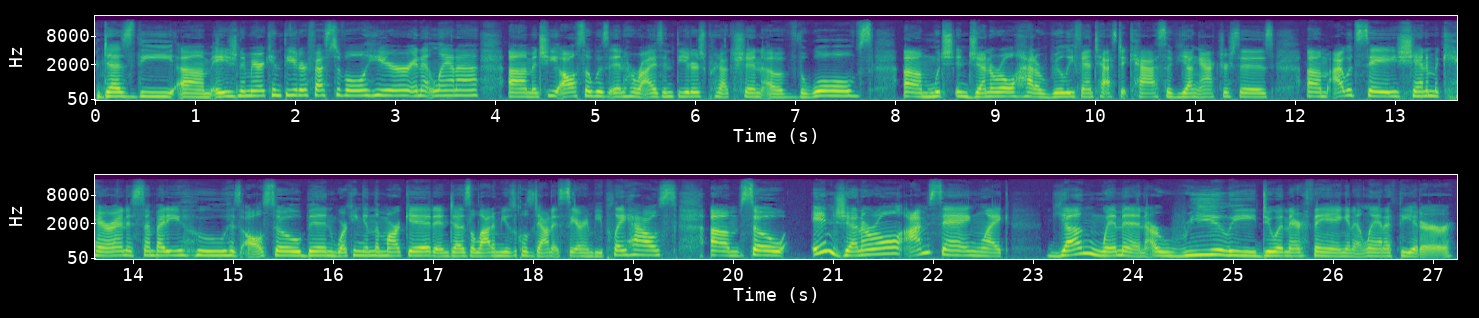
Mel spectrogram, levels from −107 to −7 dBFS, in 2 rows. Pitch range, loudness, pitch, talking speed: 180-215 Hz, -20 LUFS, 195 Hz, 170 wpm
